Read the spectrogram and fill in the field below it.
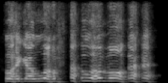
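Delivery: high, loud words through laughter; laughing. Real, not acted. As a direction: crack up while talking. Cracking up at his own impression.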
